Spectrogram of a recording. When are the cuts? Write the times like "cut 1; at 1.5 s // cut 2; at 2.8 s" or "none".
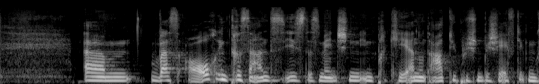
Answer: cut 1; at 1.4 s // cut 2; at 3.1 s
